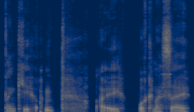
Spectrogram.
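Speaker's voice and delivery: normal talking voice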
